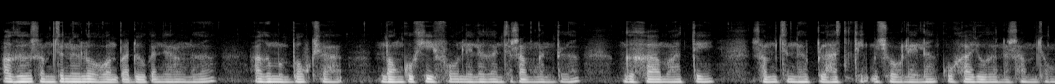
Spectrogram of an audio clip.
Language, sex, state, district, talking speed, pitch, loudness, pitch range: Wancho, male, Arunachal Pradesh, Longding, 160 wpm, 120 Hz, -16 LUFS, 115-125 Hz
